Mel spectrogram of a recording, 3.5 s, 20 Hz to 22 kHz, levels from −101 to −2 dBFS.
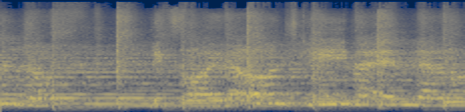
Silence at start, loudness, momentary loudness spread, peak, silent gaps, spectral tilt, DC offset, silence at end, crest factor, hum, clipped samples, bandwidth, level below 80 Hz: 0 s; -23 LUFS; 5 LU; -6 dBFS; none; -0.5 dB/octave; under 0.1%; 0 s; 18 dB; none; under 0.1%; over 20 kHz; -90 dBFS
